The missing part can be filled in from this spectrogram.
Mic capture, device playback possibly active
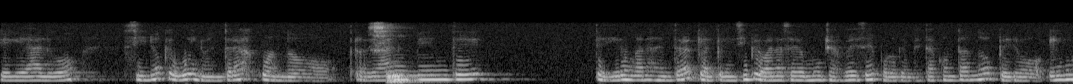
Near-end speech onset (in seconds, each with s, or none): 3.6 s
